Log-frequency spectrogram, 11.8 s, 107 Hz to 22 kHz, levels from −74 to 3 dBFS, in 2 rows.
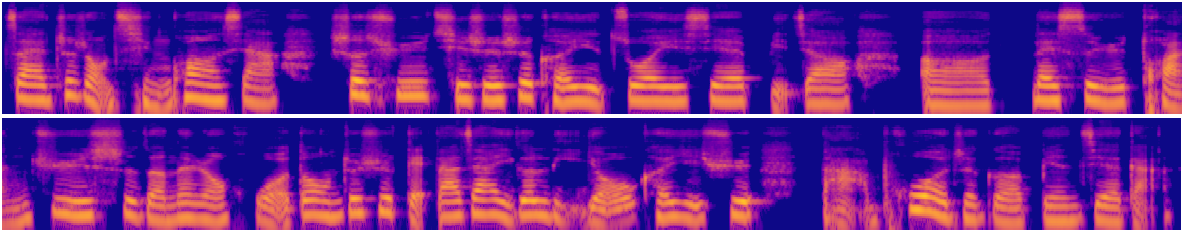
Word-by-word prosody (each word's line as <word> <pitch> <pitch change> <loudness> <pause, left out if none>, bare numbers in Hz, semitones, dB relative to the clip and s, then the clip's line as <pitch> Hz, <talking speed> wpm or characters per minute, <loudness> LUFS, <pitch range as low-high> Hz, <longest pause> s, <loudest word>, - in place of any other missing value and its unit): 在 225 -2 +3
这 265 +6 -2
种 220 -7 0
情 170 -5 +1
况 225 +2 +2
下， - - +2 0.3
社 275 - +4
区 260 0 0
其 250 -3 +1
实 215 -1 +4
是 240 +2 +4
可 195 -4 0
以 195 -1 +2
做 205 +2 +2
一 200 0 +1
些 205 0 +2
比 - - -7
较， 180 +2 -1 0.3
呃， 165 0 -2 0.2
类 210 -1 +3
似 210 +1 +5
于 190 -1 -2
团 150 -4 -1
聚 220 +1 0
式 220 +1 0
的 185 -4 0
那 195 +3 -1
种 170 -2 -1
活 - - -3
动， 220 -2 0
就 245 - +2
是 255 +1 -1
给 245 - -2
大 210 0 +1
家 230 +1 +2
一 205 - -1
个 225 - +4
理 210 -5 -3
由 155 +2 0
可 195 0 -3
以 200 -3 -1
去 215 +2 0 0.3
打 - - -4
破 275 -7 +2
这 190 -1 -4
个 170 -5 -3
边 170 +2 -5
界 175 -3 -1
感， - - -5
205 Hz, 250 characters per minute, -20 LUFS, 180-225 Hz, 0.3 s, 似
